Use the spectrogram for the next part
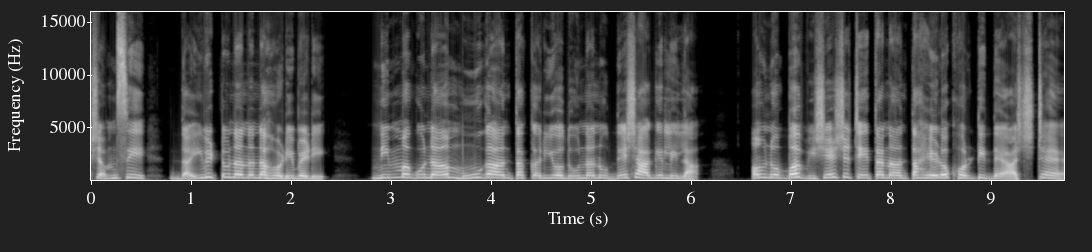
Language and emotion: Kannada, fearful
